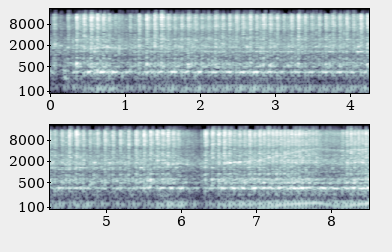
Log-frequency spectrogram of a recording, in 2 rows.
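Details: Land Rover 300Tdi diesel in a Ferguson TE20 tractor, 24-volt starter with 12-volt fuel solenoid supply, runs steadily with an even knocking beat and holds its speed, no misfire or stumble; normal running.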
